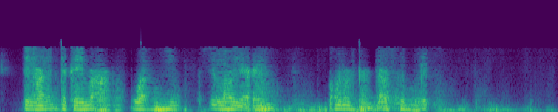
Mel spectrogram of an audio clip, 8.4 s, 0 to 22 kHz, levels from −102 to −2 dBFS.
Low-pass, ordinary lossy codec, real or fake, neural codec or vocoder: 19.8 kHz; AAC, 16 kbps; fake; codec, 44.1 kHz, 0.9 kbps, DAC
